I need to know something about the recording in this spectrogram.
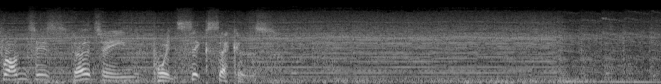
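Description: A racing car engine screams at high revs, its pitch jumping as it shifts up through the gears.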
